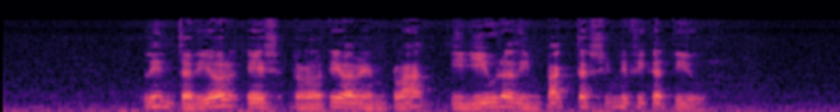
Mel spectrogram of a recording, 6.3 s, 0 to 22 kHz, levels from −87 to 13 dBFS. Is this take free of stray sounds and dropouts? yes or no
yes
